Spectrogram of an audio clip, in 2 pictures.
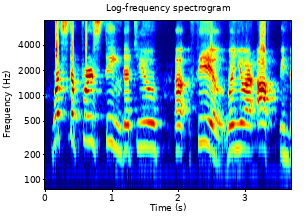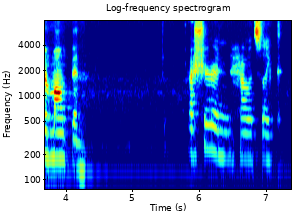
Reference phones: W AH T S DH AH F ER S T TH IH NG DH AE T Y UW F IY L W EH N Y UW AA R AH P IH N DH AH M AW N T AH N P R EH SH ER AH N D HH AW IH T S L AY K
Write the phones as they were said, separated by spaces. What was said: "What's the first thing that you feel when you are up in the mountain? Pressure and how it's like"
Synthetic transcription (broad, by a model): W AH T S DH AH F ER S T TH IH NG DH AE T Y UW F IY L W EH N Y UW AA R AH P IH N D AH M AW N T AH N P R EH SH ER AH N HH AW IH T S L AY K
